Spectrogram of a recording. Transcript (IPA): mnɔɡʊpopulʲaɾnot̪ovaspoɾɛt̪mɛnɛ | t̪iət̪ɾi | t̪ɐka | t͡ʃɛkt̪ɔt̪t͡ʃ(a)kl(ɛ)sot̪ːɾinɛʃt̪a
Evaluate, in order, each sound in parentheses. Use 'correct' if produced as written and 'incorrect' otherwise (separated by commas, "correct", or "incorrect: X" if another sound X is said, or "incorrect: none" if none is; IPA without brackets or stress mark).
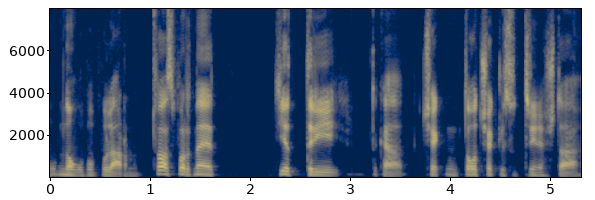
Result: incorrect: ɛ, incorrect: i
